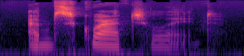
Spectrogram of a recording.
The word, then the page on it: absquatulate: American English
